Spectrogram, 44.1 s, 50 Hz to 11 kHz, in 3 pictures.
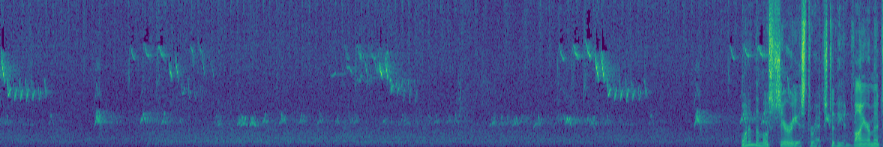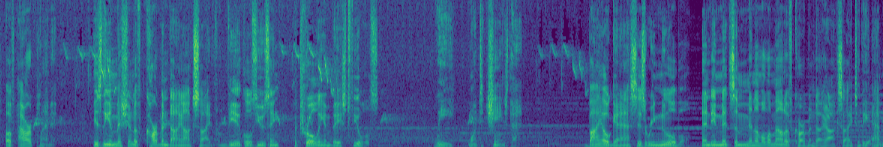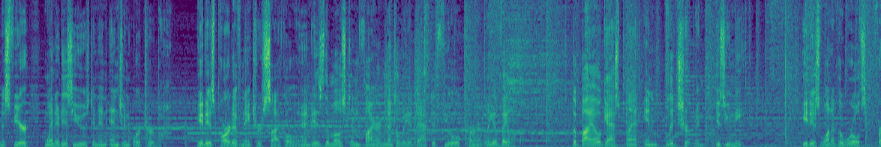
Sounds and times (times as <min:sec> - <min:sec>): Environmental noise: 0:00.0 - 0:44.1.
